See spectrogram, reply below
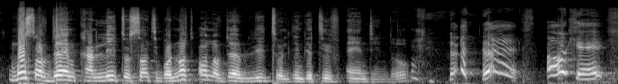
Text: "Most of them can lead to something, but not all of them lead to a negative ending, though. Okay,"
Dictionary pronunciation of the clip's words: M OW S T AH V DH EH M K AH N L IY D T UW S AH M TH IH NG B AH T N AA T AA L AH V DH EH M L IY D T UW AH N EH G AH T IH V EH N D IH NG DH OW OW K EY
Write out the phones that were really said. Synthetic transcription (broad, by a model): M OW S T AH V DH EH M K AH N L IY D T UW S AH M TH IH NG B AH T N AA T AA L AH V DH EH M L IY D T UW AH N EH G AH T IH V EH N D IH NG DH OW OW K EY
